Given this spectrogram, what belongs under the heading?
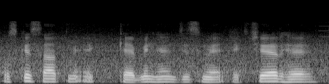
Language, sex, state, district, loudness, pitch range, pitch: Hindi, male, Chandigarh, Chandigarh, -17 LUFS, 120-135 Hz, 125 Hz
